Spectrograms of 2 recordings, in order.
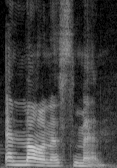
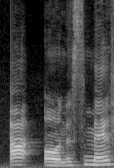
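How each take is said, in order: First: "an honest man" with n carried into honest; "an honest" said as "a-nonest", H silent; smooth linking. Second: "a... honest man", article cut off from the noun phrase; "a honest man" unlinked, H silent, vowels separated; pause after article. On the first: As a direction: join "an" and "honest" without a pause. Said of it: "soa muito melhor". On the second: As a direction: leave a gap between "a" and "honest". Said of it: "ter uma pausa e falar". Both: Shown as a demonstration.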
